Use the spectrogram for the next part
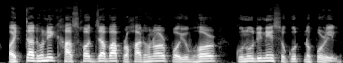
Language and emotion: Assamese, neutral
